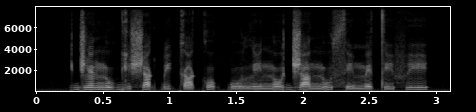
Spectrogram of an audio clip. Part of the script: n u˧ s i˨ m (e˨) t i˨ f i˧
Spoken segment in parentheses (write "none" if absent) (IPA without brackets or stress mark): e˧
